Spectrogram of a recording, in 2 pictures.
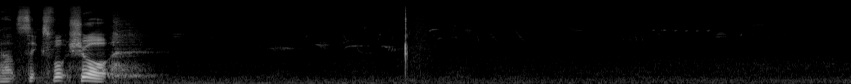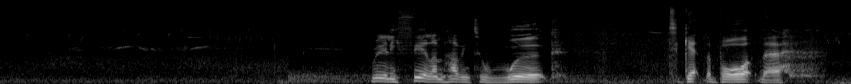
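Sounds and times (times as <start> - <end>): faint bird chirps: 1.6 - 12.3.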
